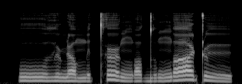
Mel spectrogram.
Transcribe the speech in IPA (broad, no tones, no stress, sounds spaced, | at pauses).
uː ð ʉ ɳ ʌ m ɪ t̪ʰ ə˞ ŋ ɔ d̪ u ŋ ʌː ʈ ʉː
